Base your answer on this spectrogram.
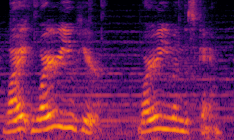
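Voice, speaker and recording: A woman's voice: fairly high pitch, brisk. Sarcastic woman doing casual game commentary. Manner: sarcastic, sweary, exasperated. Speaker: gaming video host. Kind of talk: casual game commentary, reading quest text aloud. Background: game music.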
